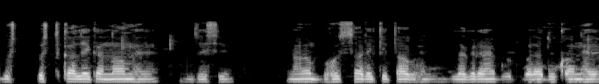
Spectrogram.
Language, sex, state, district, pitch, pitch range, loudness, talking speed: Hindi, male, Bihar, Araria, 120 Hz, 120-125 Hz, -15 LUFS, 190 wpm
